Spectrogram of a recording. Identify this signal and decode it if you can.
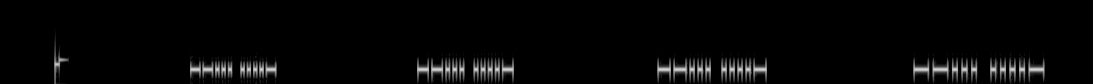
Morse code, heard as a keyed tone, about 32 wpm, 700 Hz. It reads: 74 74 74 74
